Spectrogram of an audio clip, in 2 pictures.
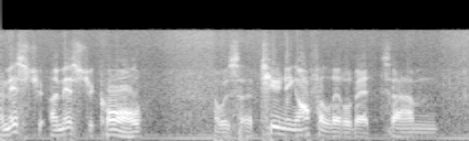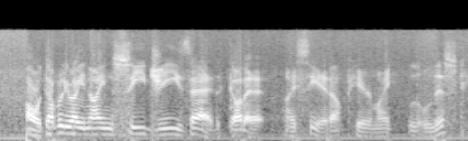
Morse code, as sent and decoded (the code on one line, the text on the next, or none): none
